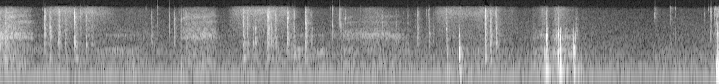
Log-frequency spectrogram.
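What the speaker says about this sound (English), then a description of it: "I'll save you watching me type here." Typing on a computer keyboard: close, crisp clicking keystrokes arriving in quick bursts separated by short pauses, over a faint steady hum, with no talking.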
